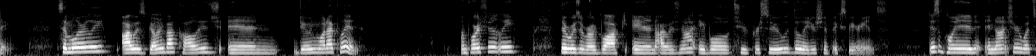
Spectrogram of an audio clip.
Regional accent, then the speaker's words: Columbus, Ohio, United States; now in Dayton, United States; I'm originally from Columbus, Ohio

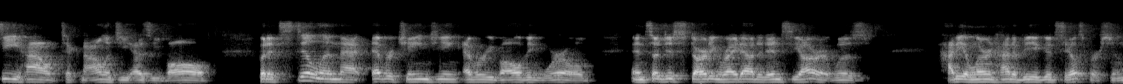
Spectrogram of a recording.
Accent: Columbus, Ohio, United States; moved away as an adult; also born or lived in Cincinnati / Atlanta / Dallas / Boston; now in San Francisco area, United States; I grew up in Columbus and my family all has been based there and lived there and with the whole time

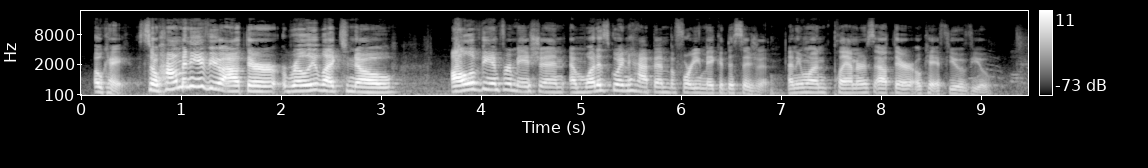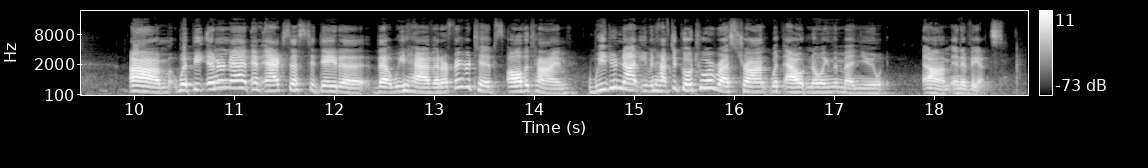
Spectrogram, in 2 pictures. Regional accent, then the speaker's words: Wisconsin, United States; moved away; also born or lived in Alaska; I come from Wisconsin. I'm very proud of that fact

